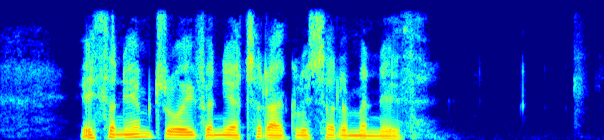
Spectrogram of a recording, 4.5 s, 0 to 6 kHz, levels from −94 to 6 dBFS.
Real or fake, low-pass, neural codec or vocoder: real; 5.4 kHz; none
